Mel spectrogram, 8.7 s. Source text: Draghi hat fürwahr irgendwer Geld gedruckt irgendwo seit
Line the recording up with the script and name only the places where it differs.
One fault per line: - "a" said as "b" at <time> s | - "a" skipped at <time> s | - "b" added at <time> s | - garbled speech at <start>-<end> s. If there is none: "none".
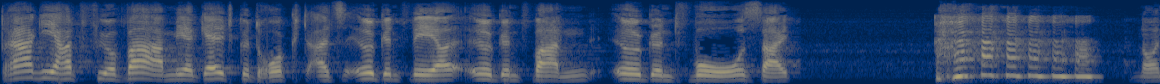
- "irgendwer" said as "mehr" at 1.2 s
- "als irgendwer irgendwann" added at 2.3 s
